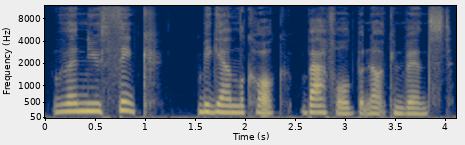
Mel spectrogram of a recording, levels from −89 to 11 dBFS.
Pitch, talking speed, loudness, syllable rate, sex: 200 Hz, 130 wpm, -18 LUFS, 4.2 syllables/s, female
